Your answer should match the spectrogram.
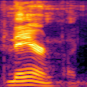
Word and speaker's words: Nairn: Christian Nairn, and that is right. – Christian Nairn. – Nairn.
